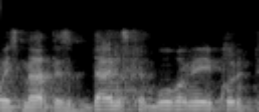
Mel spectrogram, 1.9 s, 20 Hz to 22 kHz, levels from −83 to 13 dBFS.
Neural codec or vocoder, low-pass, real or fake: codec, 16 kHz, 4 kbps, FunCodec, trained on LibriTTS, 50 frames a second; 7.2 kHz; fake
